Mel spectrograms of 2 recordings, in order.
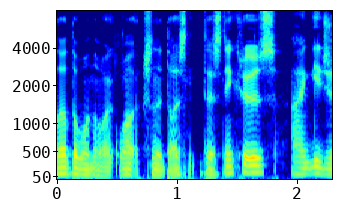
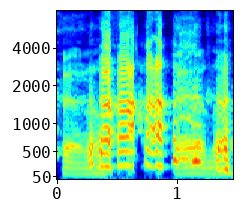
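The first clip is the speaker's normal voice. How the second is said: high, loud laughing reply; 14 dB louder than usual. Real, not acted. Listener laughing at the donut story, laughing. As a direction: laugh the words out.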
